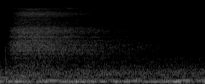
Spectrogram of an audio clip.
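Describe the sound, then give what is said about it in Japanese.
A slow, deep breath drawn in through the nose during a guided relaxation breathing exercise, a soft, steady hiss lasting about two seconds, quiet and without talk. “ふー、これ鼻からでも口からでもどっちでもいいです。はい、吸って”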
